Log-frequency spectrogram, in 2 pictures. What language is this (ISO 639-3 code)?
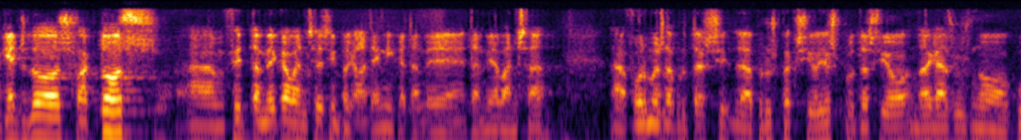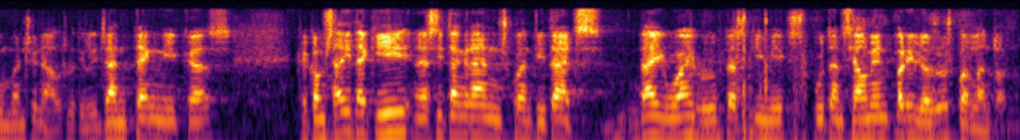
cat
